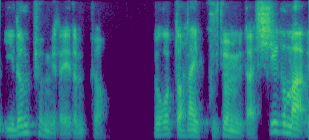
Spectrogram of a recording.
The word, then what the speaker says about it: 시그마: 시그마, 요거 시그마라고 읽을게요.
